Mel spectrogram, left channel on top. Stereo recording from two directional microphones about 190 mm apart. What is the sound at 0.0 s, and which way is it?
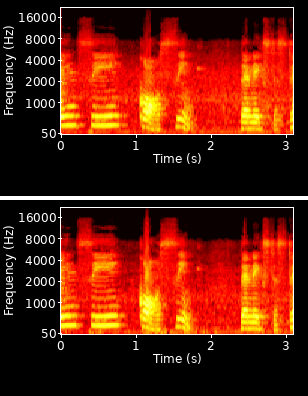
Speech, 25° right (ahead or behind).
